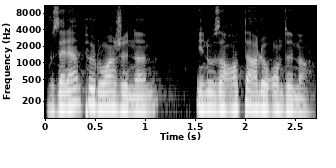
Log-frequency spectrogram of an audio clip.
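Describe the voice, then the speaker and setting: A man reading as a calm, weary surveyor. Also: natural voice. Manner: calm, low-voiced, measured. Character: weary, composed male land surveyor.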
